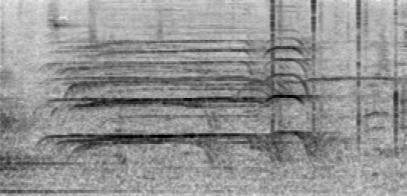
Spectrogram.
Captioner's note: audience cheering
